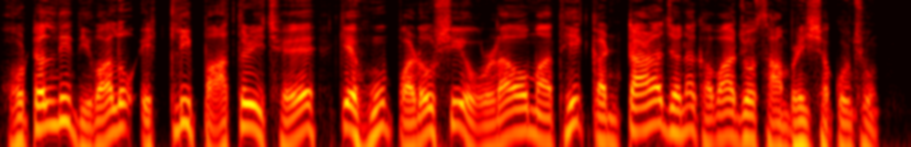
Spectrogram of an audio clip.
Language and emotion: Gujarati, disgusted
